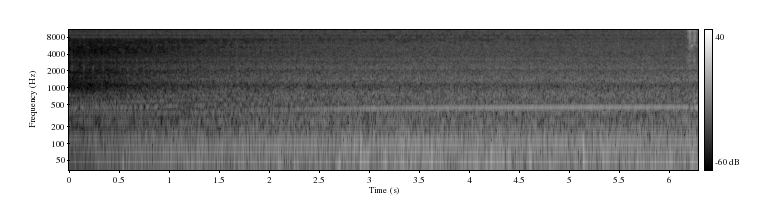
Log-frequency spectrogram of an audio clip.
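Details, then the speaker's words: Lasko 3733 20-inch box fan (c.2019–2020), mic close to the motor at the rear, starting on low speed: a quiet low hum builds into a smooth, steady whine, a normal motor startup sound. "all right so i got you guys nice and close to the motor now so we can hear the startup sound so this is we're gonna go low first"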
